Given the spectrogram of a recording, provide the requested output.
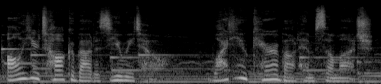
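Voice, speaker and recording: A woman's voice: on the low side, animated, moderate pace, music in the background, lightly acted. An actress playing a cool, blunt, determined young female soldier in a video game, reserved and matter-of-fact. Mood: cool, firm.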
